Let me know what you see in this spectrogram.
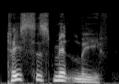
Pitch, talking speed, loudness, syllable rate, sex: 155 Hz, 200 wpm, -18 LUFS, 5.0 syllables/s, male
